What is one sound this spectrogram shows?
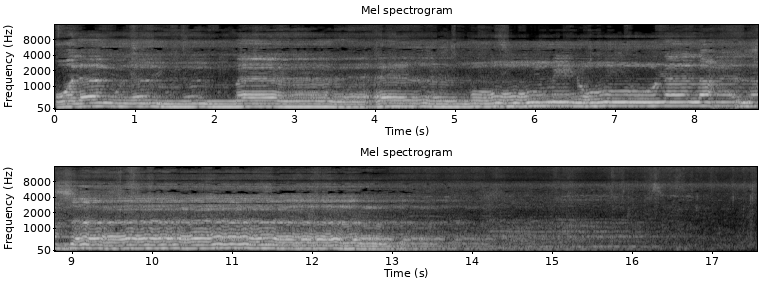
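An elderly man sings a long, wavering chant through a microphone in an echoing hall, fading out at the end.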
